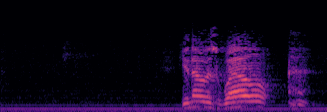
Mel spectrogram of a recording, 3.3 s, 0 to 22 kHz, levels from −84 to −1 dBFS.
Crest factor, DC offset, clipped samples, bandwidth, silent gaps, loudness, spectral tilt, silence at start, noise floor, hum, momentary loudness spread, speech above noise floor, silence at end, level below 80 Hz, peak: 20 dB; under 0.1%; under 0.1%; 9.4 kHz; none; -36 LUFS; -4 dB/octave; 0.4 s; -60 dBFS; none; 16 LU; 24 dB; 0 s; -70 dBFS; -18 dBFS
